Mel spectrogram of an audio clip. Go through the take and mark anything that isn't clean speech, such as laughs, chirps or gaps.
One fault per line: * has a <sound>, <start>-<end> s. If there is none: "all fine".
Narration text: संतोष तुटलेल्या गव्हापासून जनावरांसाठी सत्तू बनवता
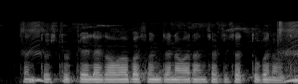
all fine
